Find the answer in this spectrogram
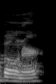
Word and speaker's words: Boehner: John Boner. I'm sorry. He likes to pronounce it Boehner, but it's Boner.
